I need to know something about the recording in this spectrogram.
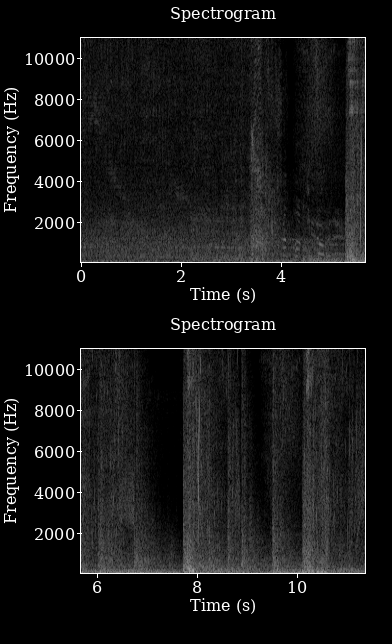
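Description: Crackling energy blasts whoosh and burst in a video game.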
